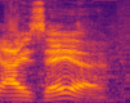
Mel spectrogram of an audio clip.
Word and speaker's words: Isai: Well, what about like Isaiah? And that's not how you pronounce it's Isai. It's Isai. Yeah. Everyone says Isaiah.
